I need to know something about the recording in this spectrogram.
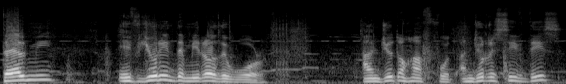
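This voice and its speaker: Soft music plays in the background as a chef from Colombia shows a visitor around a bakery and explains during an on-location interview. His voice is on the high side and animated but dark in tone, at a normal speed, and he talks earnestly, often restarting and using fillers.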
